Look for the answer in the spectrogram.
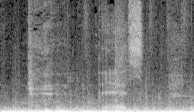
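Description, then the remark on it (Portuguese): A Celta car's engine runs roughly, its low rumble stuttering and uneven as it misfires, with brief voices murmuring over the steady loud drone. “Opa! Tá falhando, hein?”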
